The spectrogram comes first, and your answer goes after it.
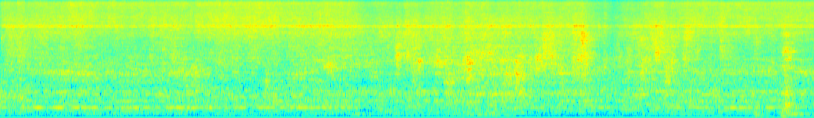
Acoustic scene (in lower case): restroom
